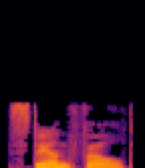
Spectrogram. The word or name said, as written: stanfeld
